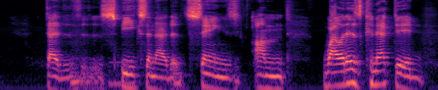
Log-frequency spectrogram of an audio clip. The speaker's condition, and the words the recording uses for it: Stuttering. And when I sing, there's no stutter hesitation.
